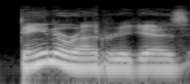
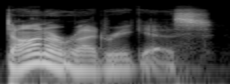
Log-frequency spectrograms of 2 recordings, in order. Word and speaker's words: Dana Rodriguez: pronunciation of her name it's not Dana Rodriguez it's Donna Rodriguez that's how she says it and I'm so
